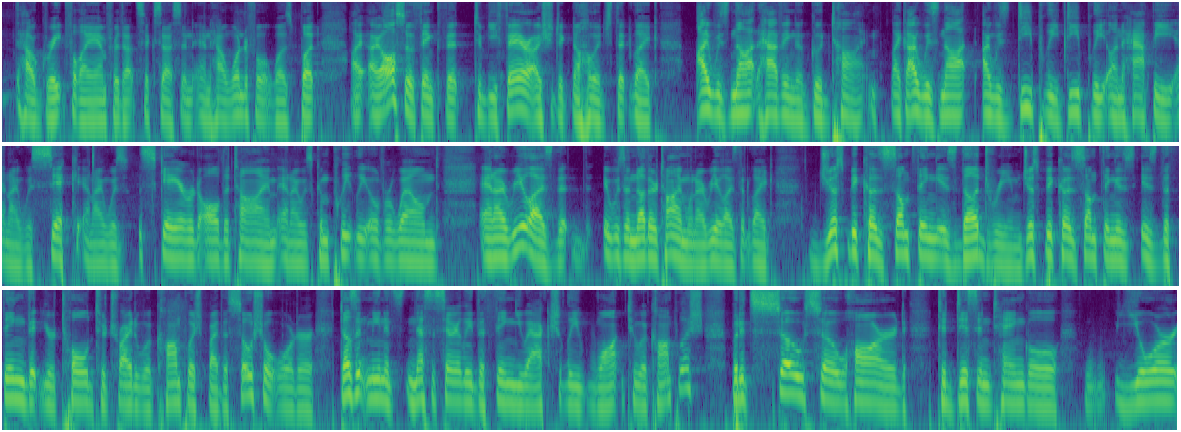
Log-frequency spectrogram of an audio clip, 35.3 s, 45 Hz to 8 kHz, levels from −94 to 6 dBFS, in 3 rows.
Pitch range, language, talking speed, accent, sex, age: 110-135 Hz, English, 195 wpm, American, male, 40-59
